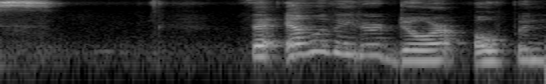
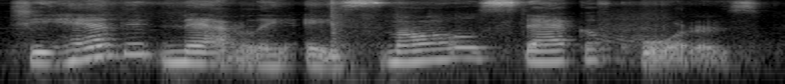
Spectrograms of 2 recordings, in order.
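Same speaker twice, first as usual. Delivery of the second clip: usual speaking voice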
